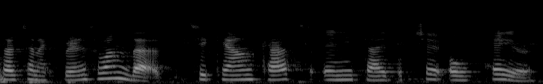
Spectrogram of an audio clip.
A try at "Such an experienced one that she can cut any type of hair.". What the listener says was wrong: Of hair. Good.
